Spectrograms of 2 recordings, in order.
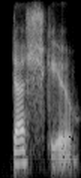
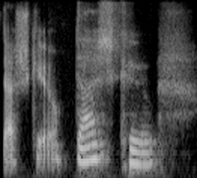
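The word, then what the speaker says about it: Dushku: just figured out that you pronounce her name duskyu 30 years yeah so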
